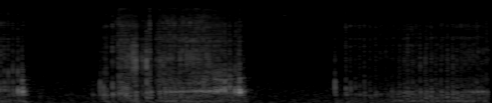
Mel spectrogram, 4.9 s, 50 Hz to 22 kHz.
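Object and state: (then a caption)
Rubber hot water bottle scratched with a plastic fork. A white plastic fork, held in a hand with long red nails, scratches the ribbed surface of an empty green ribbed rubber hot water bottle lying flat on a table. A brief scrape is followed by a longer, louder rasping scratch with a squeaky tone around 500 Hz, then a pause and a run of quick, ratchet-like scrapes with a bright edge that continue to the end.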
